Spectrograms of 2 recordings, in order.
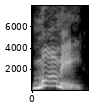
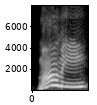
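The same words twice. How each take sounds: First: Put-on high, panicky call of a lost little kid; scared child's cry. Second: Put-on high child's call of mommy. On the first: Unseen child calling mom through the bedroom door, higher and frightened. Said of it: "So it busts out that tone". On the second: Unseen child calling mom through the door, high and light. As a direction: call out like a little kid at the door.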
